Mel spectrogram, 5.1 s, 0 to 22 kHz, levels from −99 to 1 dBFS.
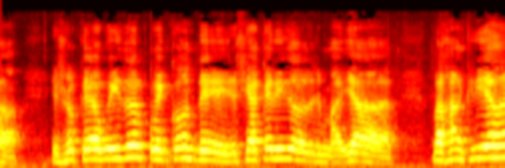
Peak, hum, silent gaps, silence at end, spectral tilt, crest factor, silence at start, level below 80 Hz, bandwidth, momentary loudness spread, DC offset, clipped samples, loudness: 0 dBFS; none; none; 0 s; -4 dB/octave; 14 dB; 0 s; -46 dBFS; 13 kHz; 9 LU; 0.1%; under 0.1%; -15 LUFS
